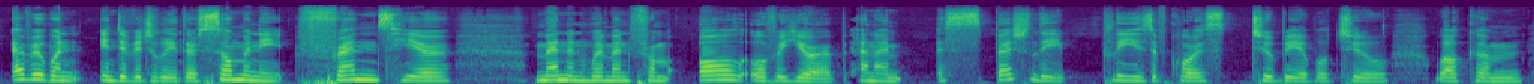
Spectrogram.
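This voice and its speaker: Woman hosting a conference, low-ish voice, formal and gracious, pretty dry sound. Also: no echo. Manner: gracious, formal, listing guests with pauses. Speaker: conference host. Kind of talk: formal welcome speech. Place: conference hall.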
